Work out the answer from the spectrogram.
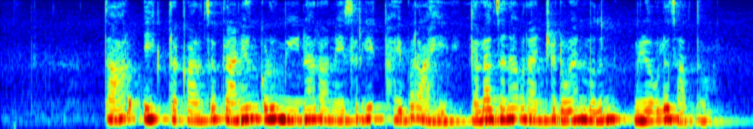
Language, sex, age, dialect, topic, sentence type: Marathi, female, 31-35, Northern Konkan, agriculture, statement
